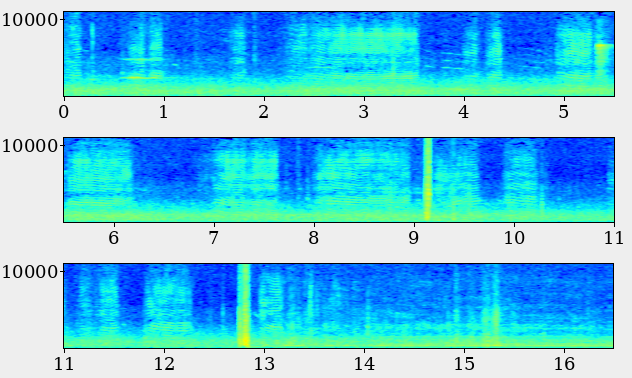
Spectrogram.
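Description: Bumble bee buzzing as it feeds at a flower, settling into a steady pitched hum in the last few seconds as it flies. Two sharp clicks, the loudest sounds, stand out about halfway and about three-quarters through.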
